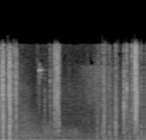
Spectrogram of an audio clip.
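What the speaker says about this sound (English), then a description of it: "It's artillery at the moment." Artillery and gunfire in the video game Hell Let Loose, with a rapid series of sharp shots and thumping impacts rattling off close and loud.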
